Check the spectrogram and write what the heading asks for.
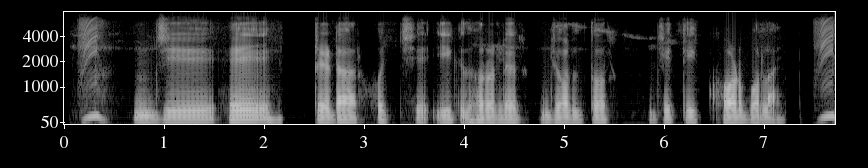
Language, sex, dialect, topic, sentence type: Bengali, male, Jharkhandi, agriculture, statement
